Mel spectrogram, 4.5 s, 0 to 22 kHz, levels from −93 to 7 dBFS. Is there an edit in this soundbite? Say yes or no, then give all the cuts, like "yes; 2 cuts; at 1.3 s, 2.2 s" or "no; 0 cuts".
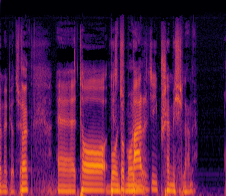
no; 0 cuts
